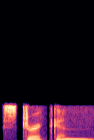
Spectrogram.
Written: stricken

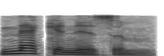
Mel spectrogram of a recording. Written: mechanism

